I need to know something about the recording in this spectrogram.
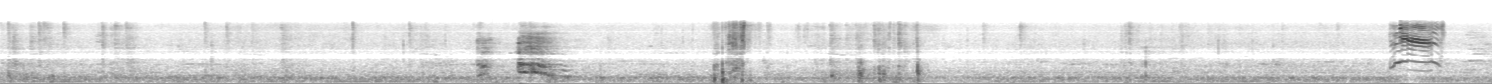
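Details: Scottish Fold cat with a short, tonal meow midway and a longer arched meow near the end, separated by scattered knocks and rustles over a steady indoor hum.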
